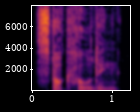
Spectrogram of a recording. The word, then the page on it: stockholding: British English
